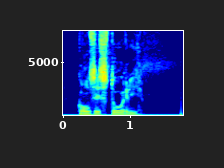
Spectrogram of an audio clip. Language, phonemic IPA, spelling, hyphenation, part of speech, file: Dutch, /ˌkɔnsɪsˈtoːri/, consistorie, con‧sis‧to‧rie, noun, Nl-consistorie.ogg
- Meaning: 1. consistory: meeting of the College of Cardinals 2. consistory: congregational council 3. consistory, room where such a church council usually gathers for meetings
